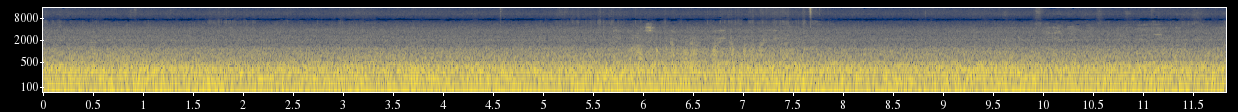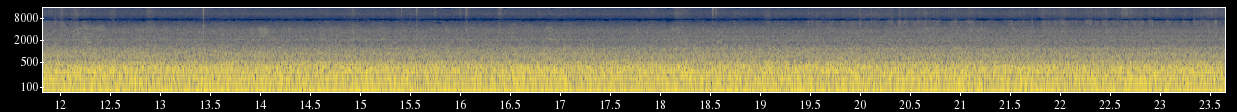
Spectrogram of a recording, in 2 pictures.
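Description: Jet engines roar steadily, heard from inside an aircraft cabin.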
